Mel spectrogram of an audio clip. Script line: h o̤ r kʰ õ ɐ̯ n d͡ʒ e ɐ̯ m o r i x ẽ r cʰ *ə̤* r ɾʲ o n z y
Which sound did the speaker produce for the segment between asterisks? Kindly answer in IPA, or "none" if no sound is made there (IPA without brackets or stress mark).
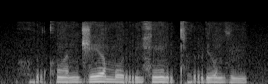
ə̤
